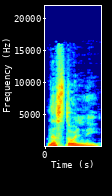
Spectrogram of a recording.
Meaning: tabletop, desktop
- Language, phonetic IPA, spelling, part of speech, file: Russian, [nɐˈstolʲnɨj], настольный, adjective, Ru-настольный.ogg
